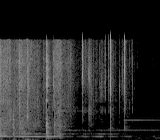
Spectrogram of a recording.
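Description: Crinkling of wrapped candy being rummaged through in a plastic cup as a Laffy Taffy is picked out: a steady rustle in the first second, then a few sharp crackles of the wrappers.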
